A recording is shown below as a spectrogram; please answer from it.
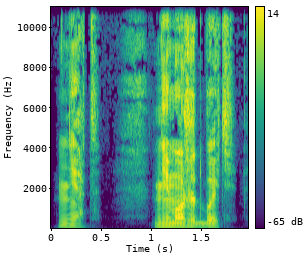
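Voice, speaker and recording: A man voicing a grave, brooding nobleman who speaks in a low, trembling hush. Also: steady tone, slow, clear, resonant tone, no echo, clean studio sound, natural voice. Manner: hushed, trembling.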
